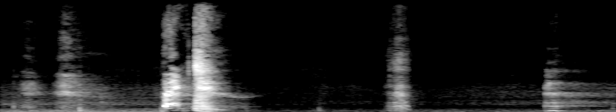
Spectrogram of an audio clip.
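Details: A breathy build-up, then a loud wet double sneeze with spraying release, followed by quieter sniffs and breaths, from a person with an itchy nose during bad pollen season.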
